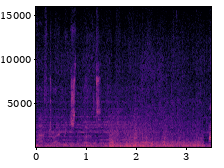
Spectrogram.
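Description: Thunderstorm in the video game Dagon, a low steady rumble with the hiss of rain, soft and distant, while someone speaks over it.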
